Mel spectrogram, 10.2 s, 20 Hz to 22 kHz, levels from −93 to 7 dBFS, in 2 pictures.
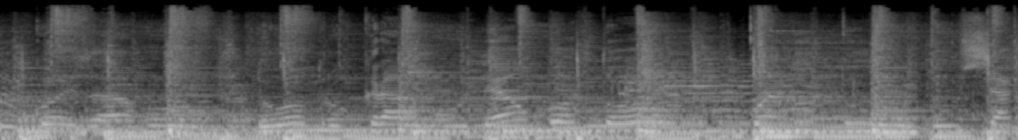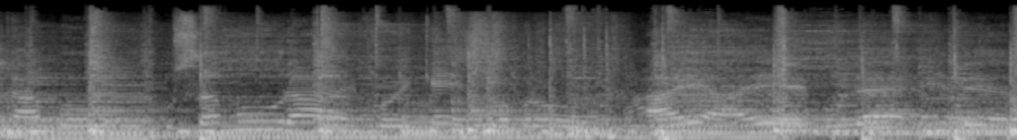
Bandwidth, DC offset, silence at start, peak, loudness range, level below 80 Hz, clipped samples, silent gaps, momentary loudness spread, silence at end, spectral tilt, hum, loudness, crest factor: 19 kHz; under 0.1%; 0 s; -8 dBFS; 1 LU; -30 dBFS; under 0.1%; none; 3 LU; 0 s; -6 dB/octave; none; -22 LUFS; 14 dB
